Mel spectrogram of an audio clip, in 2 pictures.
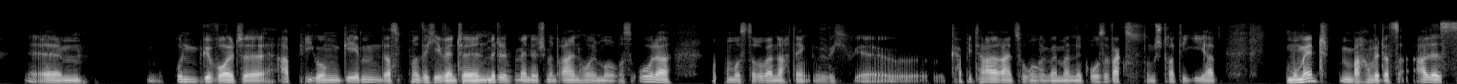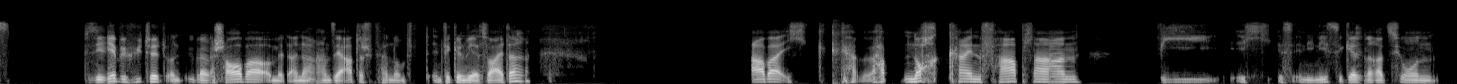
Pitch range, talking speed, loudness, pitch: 95-110 Hz, 120 wpm, -20 LUFS, 100 Hz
